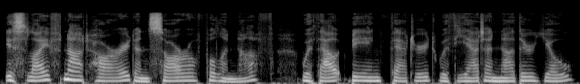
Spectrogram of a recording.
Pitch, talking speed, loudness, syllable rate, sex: 165 Hz, 145 wpm, -20 LUFS, 4.1 syllables/s, female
